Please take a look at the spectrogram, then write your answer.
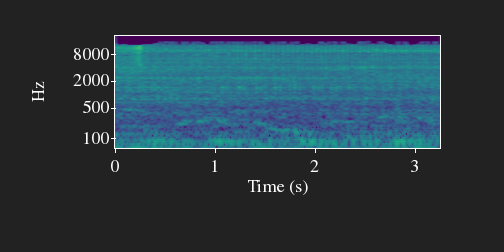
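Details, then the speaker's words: Volkswagen T-Roc 1.5 Evo petrol engine, warm, idling with the snapped brake-servo vacuum pipe blocked by a finger: steady low normal idle; releasing it causes an air leak, hiss and high idle fault. "engine starts idling normally."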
